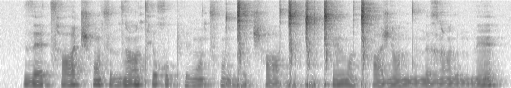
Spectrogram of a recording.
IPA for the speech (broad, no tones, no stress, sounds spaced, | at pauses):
ð ɛ t͡sʰ ɑ t͡ʃʰ ɔ̃ s ʊ n z ɑ̃ tʰ ɪ χʷ ɜ pʰ ɪ β ɔ̃ t͡sʰ ɔ̃ ɡ͡ǀ ɛ t͡ʃʰ ɑ ɡ͡ǀ ə ɡ͡ǀ ɔ̃ ǀʰ ɛ̃ β ɑ̃ ǀʰ ɑ ʒ ɑ̃ n d ɔ̃ n ɜ ɣ ɑ̃ l ʊ m b ɛ̃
